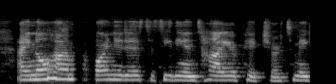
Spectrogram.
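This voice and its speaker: Keeping her intonation fairly even, a woman speaks at a moderate pace. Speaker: political candidate. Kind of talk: candidate debate. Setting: video call. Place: home room. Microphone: video call.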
